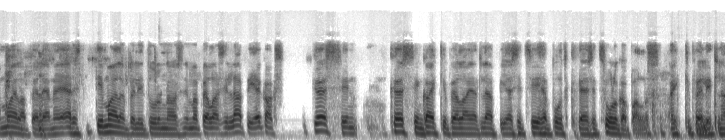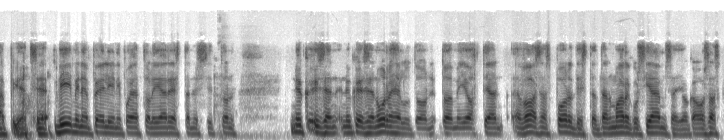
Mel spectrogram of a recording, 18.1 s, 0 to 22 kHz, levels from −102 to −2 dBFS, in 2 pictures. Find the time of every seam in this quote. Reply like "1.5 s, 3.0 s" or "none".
none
